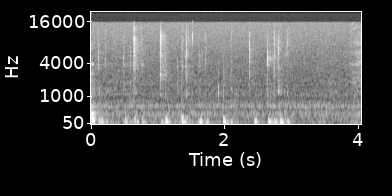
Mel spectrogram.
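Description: Typing on a computer keyboard: a run of quiet, irregular keystrokes that stops about three seconds in.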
